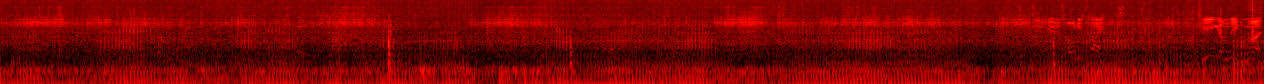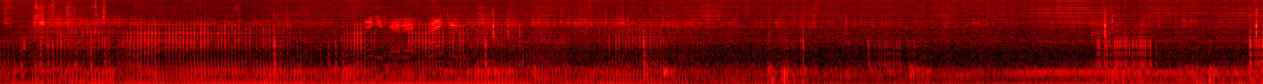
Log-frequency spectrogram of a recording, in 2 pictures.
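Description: Steady low rumble of wind buffeting the microphone on a small boat in choppy water, briefly dipping about six seconds in.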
